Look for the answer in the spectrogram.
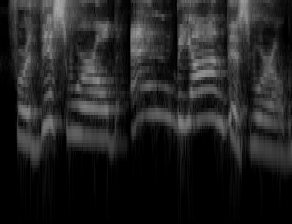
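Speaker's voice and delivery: slow, with beyond said loudly; slow emphatic phrase. Shown as a demonstration. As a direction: spell out each world slowly. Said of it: "So it means you should blot out their name".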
